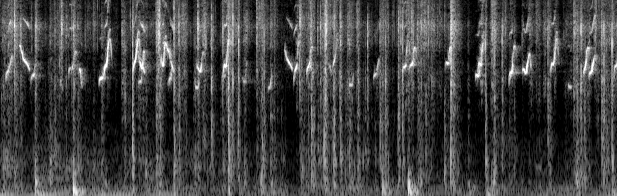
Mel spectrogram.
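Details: Chickens, chicks peeping: many short high descending chirps overlapping, repeated rapidly throughout, with clicks and rustling underneath.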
